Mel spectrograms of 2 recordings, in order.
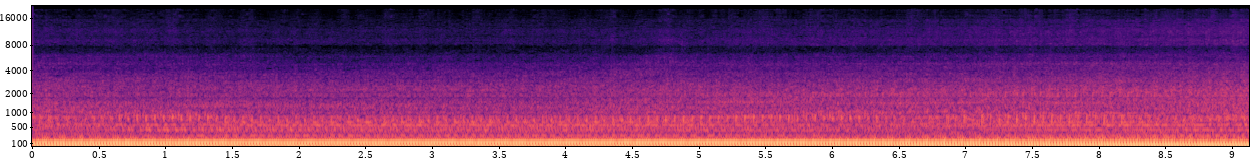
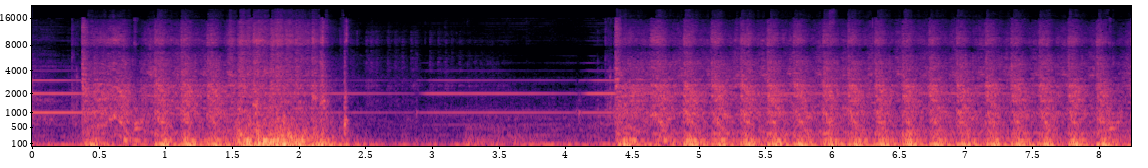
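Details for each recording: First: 5.9L 24-valve Cummins diesel in a one-ton project truck, after a no-start: water-contaminated fuel drained, broken crank sensor ground wire fixed, started on one old battery with a booster charger. Deep, steady idle, even clatter about three beats a second, no misses; normal idle. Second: 5.9L 24-valve Cummins diesel after replacing a rotted ground wire: chugging crank about two beats a second, a pause, then weaker cranking on one old battery, never firing. Cranks but no start.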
